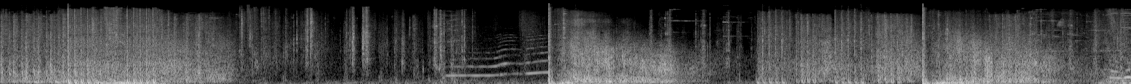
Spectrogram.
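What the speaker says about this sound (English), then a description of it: "Alright, that's me shooting. I'm just seeing how it shoots" Gunfire from a weapon test-fired in the video game Fortnite: loud, dense bursts of rapid shots with brief pauses between volleys, plus a short rising electronic tone partway through.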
